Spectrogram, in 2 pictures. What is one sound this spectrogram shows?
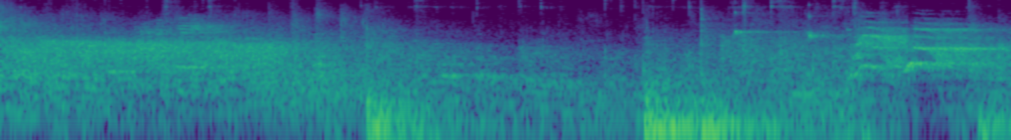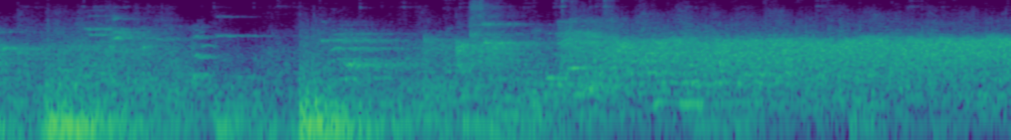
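A ball clicks back and forth on a table tennis table, in an echoing hall.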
